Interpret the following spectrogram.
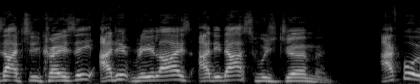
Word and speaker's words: Adidas: Adidas. time, I didn't understand at all what they were referring to because they usually pronounce it Adidas, and in Germany we say Adidas.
